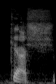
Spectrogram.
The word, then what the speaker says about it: cache: You better talk to the other news announcers as well, because that is how it is pronounced here, cash.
